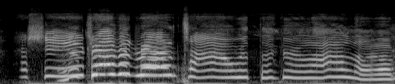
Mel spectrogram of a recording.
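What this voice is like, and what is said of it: High-pitched helium cartoon-mouse singing voice. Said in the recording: “You sounded like a helium Mickey Mouse”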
